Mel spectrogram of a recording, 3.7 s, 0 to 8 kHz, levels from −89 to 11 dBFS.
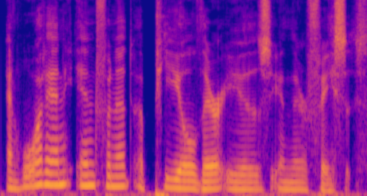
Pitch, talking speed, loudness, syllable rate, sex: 130 Hz, 165 wpm, -17 LUFS, 4.5 syllables/s, male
